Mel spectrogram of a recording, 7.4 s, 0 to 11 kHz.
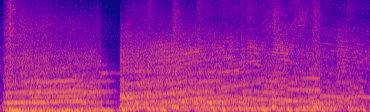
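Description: Supersport 300 racing motorcycles, light bikes up to 400 cc, scream past on a race track with loud, high-revving engine wails, rising and falling pitch, one brief gap in the engine noise, then more bikes layered together.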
